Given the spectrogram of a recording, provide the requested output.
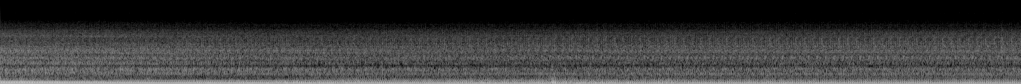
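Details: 1996 Honda Del Sol at first start after timing belt and water pump replacement, with accessory belts not yet fitted, checking it is in time: a smooth, even low idle rumble with no tapping or misfire, so normal and in time.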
